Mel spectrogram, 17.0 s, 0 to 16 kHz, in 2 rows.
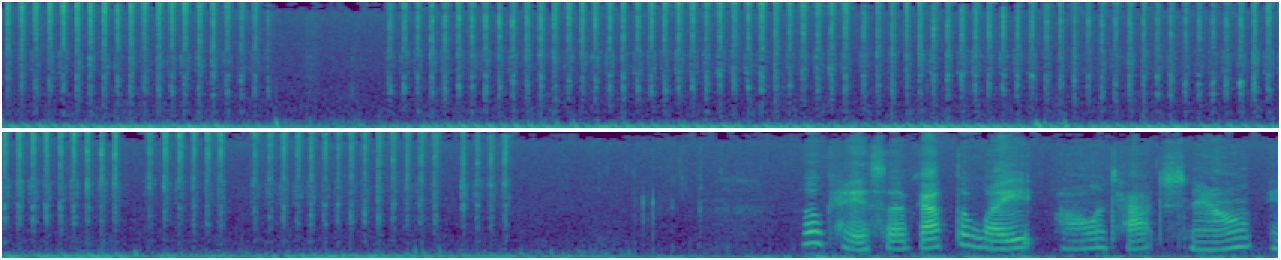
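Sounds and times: felting needle clicking: 0.0s - 1.8s, 2.6s - 12.0s.

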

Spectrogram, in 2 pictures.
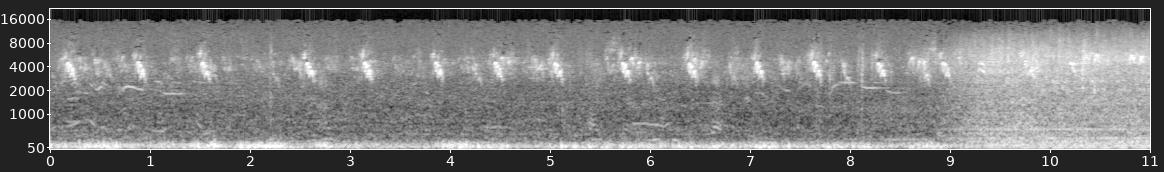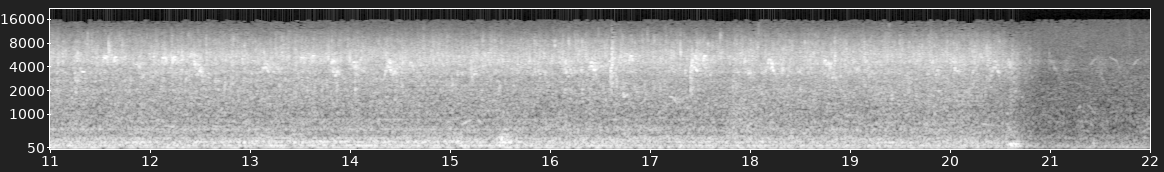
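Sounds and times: fountain water splashing: 9.0s - 21.0s.

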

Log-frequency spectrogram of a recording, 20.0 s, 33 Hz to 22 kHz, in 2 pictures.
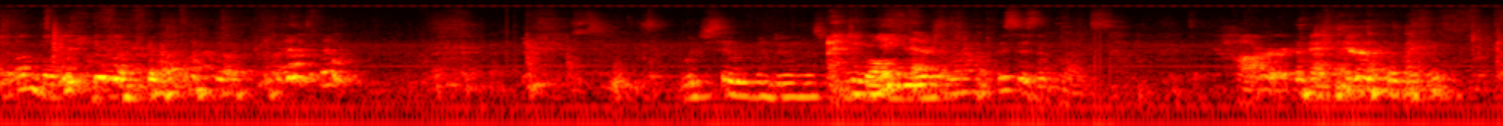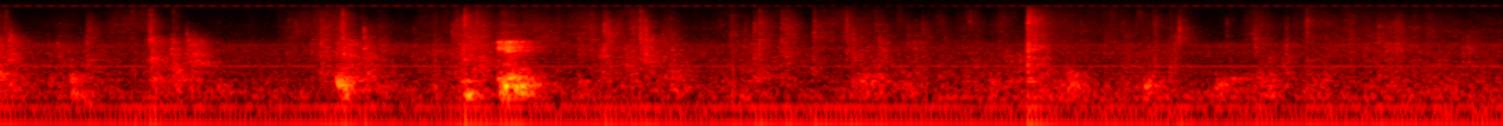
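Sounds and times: paper rustling: 9.0s - 20.0s.

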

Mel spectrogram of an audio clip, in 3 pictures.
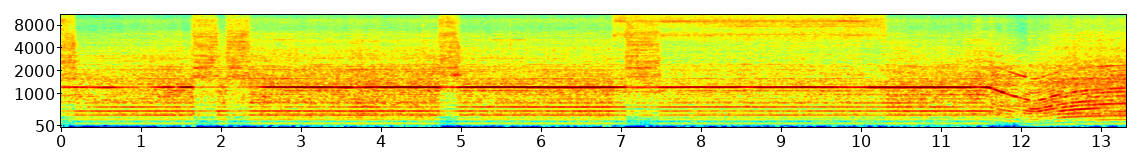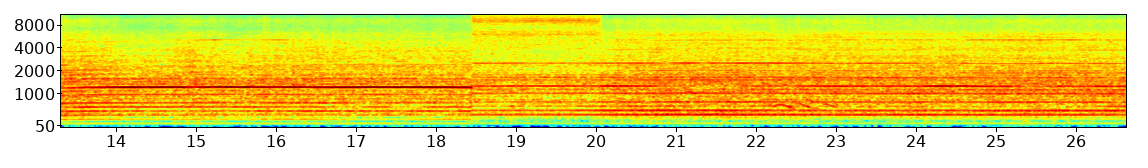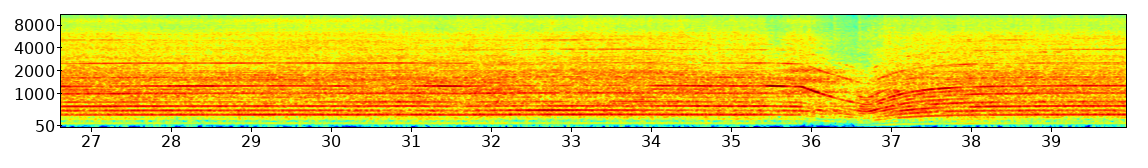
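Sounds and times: turbocharger high whine: 18.1s - 37.2s.

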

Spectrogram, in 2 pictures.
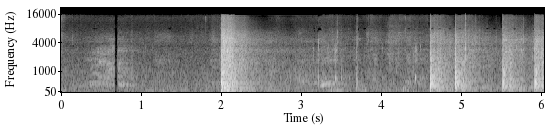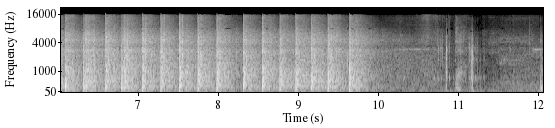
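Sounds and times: gunshots: 2.0s - 2.7s, 4.6s - 10.2s.

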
